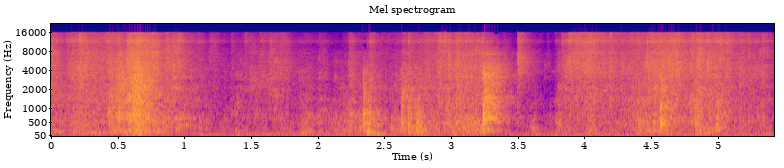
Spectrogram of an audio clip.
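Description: Plastic shopping bags and food packaging rustling and crinkling as groceries are handled and unpacked, with a few sharper crackles.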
